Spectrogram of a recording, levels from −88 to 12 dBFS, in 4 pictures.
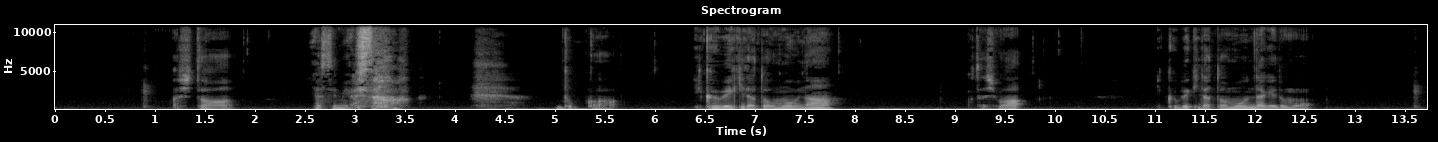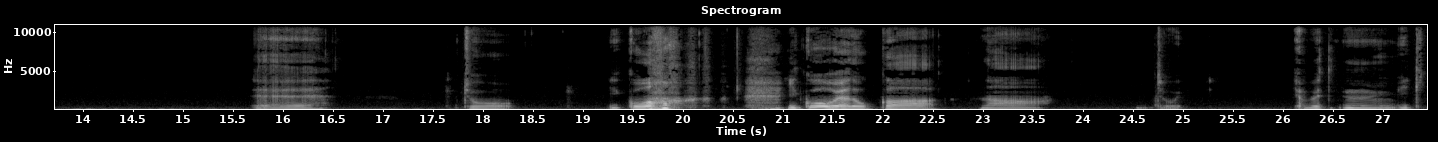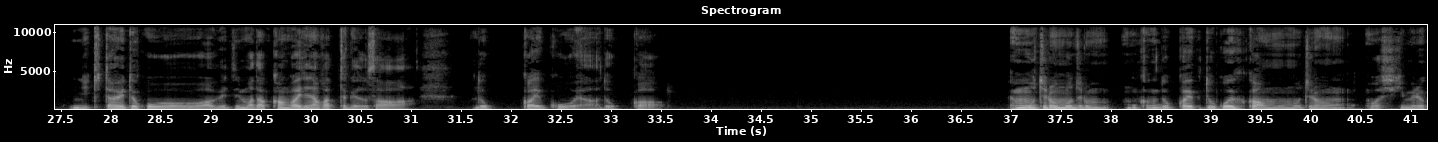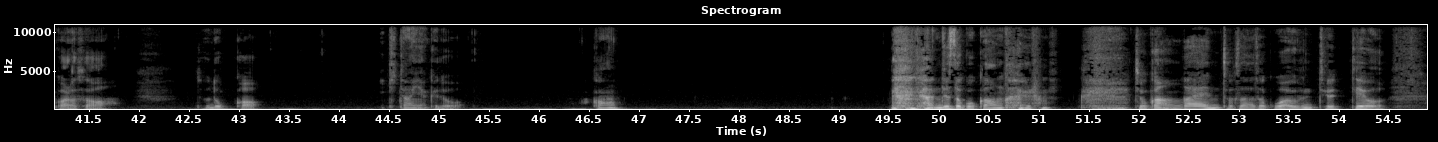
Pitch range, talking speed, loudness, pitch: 70-110 Hz, 180 characters per minute, -29 LUFS, 75 Hz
